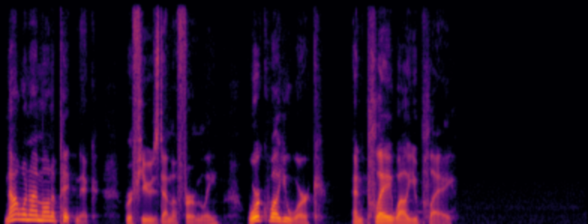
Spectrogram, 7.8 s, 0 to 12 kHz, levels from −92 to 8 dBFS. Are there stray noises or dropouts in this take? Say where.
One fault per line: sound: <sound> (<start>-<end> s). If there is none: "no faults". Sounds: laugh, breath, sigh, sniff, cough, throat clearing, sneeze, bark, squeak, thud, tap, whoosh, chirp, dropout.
no faults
